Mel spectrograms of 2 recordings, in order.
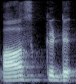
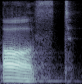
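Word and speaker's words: asked: एक बात याद रखिएगा इसको एस्क्ड नहीं बोलना होता है यह होता है अस्त ए मैंने एक प्रनंसीएशन वीडियो में इसको एक्सप्लेन किया था की काफी सारे स्टूडेंट्स जिसको मिस प्रोनाउंस करते हैं तो यह एस्क्ड होता है यहां पे के साइलेंट है और दी टी के साउंड से चेंज हो जाएगी ये प्रनंसीएशन का एक रूल है एंड एस्क्ड हिज फ्रेंड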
